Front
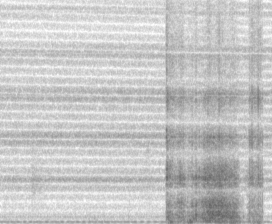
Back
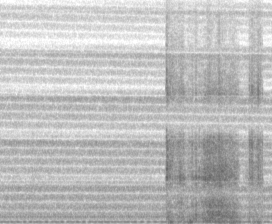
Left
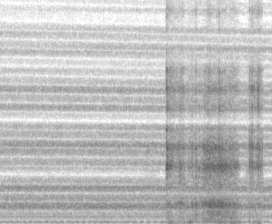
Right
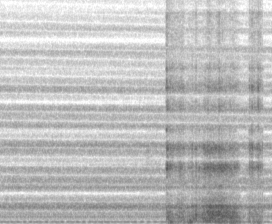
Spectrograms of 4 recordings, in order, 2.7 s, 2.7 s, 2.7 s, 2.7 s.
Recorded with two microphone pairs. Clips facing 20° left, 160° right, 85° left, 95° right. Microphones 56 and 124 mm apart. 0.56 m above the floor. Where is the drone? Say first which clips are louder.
Back 11 dB, right 2 dB; 170° right.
